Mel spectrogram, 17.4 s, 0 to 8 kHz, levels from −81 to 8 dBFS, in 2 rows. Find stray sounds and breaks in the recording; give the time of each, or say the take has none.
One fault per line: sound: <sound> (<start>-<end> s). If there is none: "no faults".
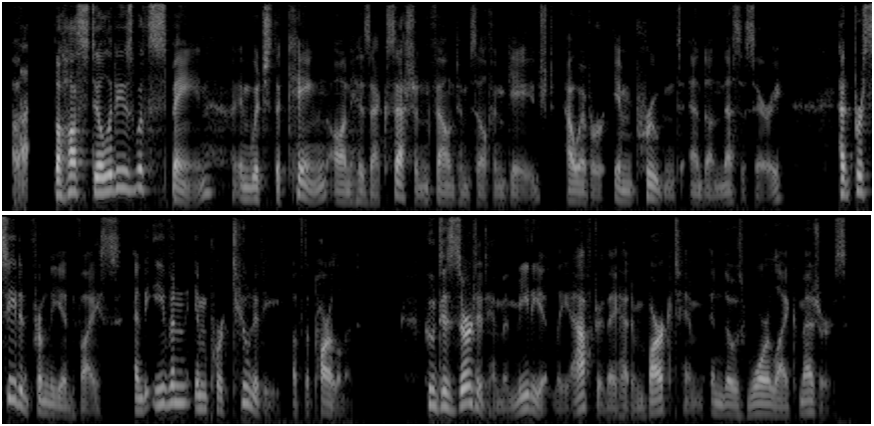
sound: laugh (0.1-0.3 s)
